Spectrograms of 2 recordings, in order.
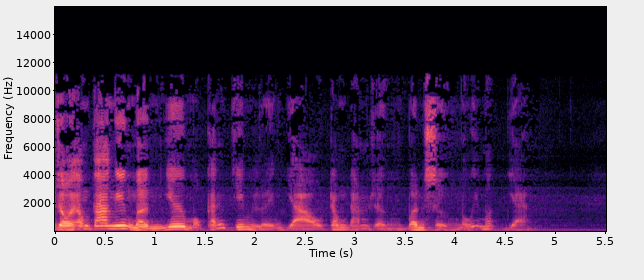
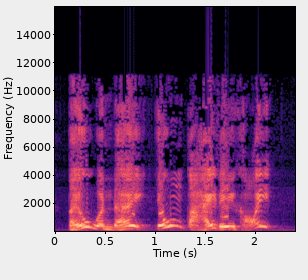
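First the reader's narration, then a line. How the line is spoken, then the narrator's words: Loud shout. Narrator (Vietnamese): ông quát to lên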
